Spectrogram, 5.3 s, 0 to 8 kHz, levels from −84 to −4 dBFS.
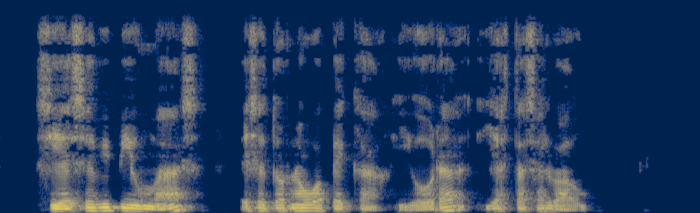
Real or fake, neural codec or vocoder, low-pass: real; none; 7.2 kHz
